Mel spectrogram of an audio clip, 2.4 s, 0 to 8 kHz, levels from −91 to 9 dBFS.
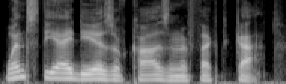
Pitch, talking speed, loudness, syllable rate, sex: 120 Hz, 200 wpm, -17 LUFS, 5.2 syllables/s, male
